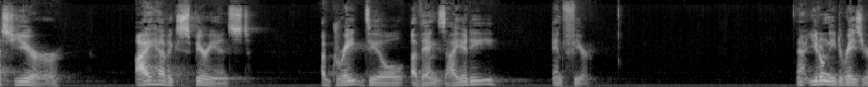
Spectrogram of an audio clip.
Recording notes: Easter Service of Worship. Recorded live at Beatitudes Church in Phoenix, AZ.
